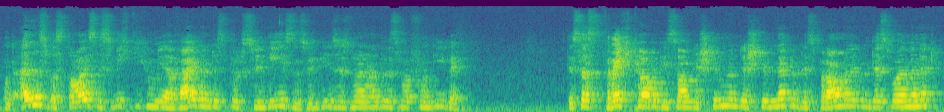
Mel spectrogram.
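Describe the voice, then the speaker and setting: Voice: medium pitch, steady tone, quick pace, a little mellow. Distant lecturer in a very echoey room. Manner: rhetorical questions and wordplay, explains through everyday analogies. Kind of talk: spiritual lecture to a live audience.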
